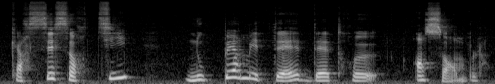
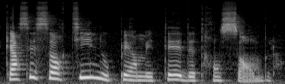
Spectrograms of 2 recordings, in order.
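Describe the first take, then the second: First: It is read at a slower pace. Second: It is read at a faster pace.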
